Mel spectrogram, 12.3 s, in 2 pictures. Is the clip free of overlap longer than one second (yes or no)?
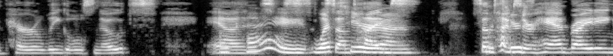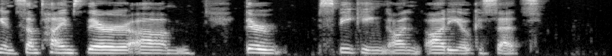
no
